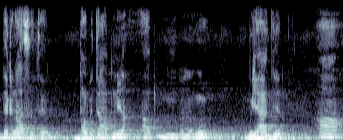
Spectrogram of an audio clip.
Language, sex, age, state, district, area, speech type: Maithili, male, 60+, Bihar, Supaul, rural, spontaneous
